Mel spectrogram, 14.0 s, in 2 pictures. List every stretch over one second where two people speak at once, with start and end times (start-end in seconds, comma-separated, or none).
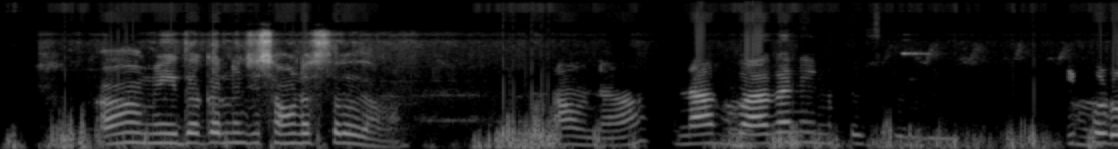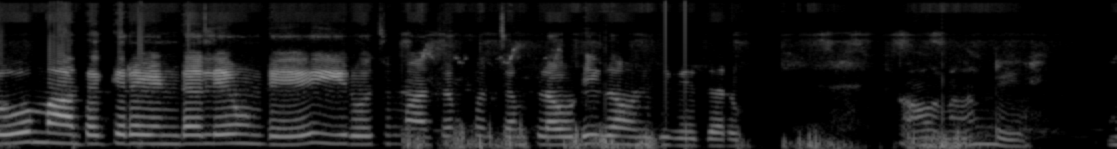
none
